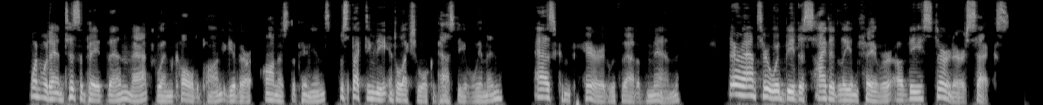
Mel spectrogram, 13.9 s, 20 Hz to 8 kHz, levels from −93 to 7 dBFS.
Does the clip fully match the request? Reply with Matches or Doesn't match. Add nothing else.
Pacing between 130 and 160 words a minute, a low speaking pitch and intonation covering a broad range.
Matches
